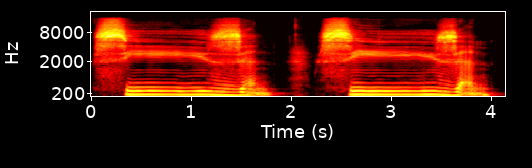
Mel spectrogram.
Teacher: the S at the beginning of this word is voiceless s c then z z we turn on our voice the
